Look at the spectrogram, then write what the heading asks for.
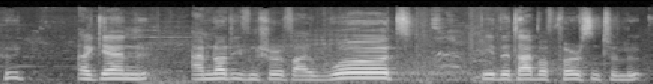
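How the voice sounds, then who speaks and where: A man's voice: sits high, a little fast, a little mellow, a little hiss or hum. A man giving casual live gameplay commentary, often muttering to himself as he plays. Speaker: game streamer.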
